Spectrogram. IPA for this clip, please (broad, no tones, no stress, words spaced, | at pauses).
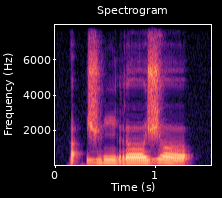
ɑ̰ʒʉŋrɔʒɔ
